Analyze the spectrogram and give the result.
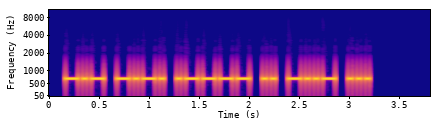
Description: Morse code, heard as a keyed tone, about 28 wpm, 700 Hz. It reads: KC1IXS
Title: USA Call Signs Repeated 3x 28wpm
